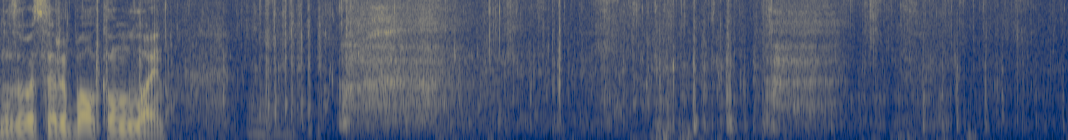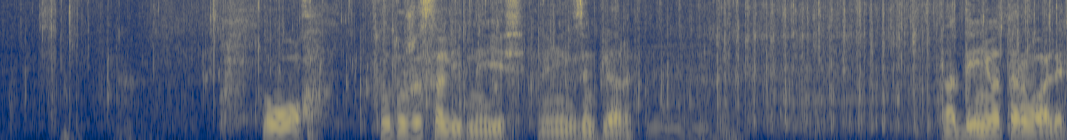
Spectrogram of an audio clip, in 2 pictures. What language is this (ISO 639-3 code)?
rus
